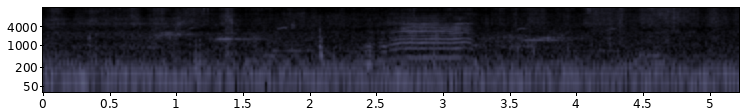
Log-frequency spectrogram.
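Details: A farm goat in a village gives one loud, wavering bleat with a trembling tone mid-way, preceded and followed by softer short calls over a steady background hiss.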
